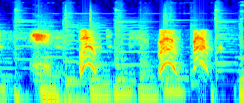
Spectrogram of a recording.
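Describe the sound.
A man imitates a dog barking with four or five short, loud, throaty woofs in an uneven rhythm, with a low hum underneath.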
